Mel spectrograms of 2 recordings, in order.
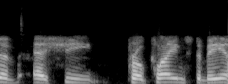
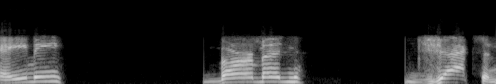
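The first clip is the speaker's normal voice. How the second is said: each of three words set apart by long pauses. Showing how her name must be said: long pauses between Amy, Berman, Jackson. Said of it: "you got to say it like this: ... We need more of a pregnant pause in between the three names".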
